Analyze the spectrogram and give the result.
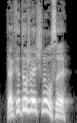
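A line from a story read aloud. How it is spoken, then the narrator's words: Joyful blurt. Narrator (Russian): радостно выпалил я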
